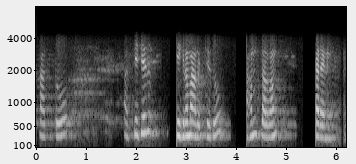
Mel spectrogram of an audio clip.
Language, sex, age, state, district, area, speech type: Sanskrit, female, 18-30, Kerala, Malappuram, urban, conversation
